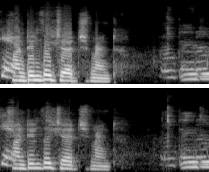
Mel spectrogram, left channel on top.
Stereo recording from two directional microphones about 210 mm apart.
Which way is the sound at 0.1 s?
20° left (ahead or behind).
